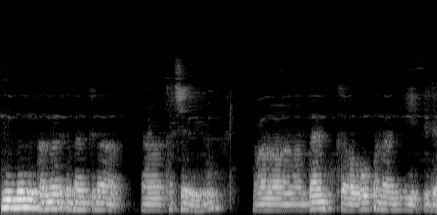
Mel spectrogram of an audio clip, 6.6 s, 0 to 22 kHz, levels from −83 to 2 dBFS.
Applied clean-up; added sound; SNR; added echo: neural mask model DeepFilterNet 3.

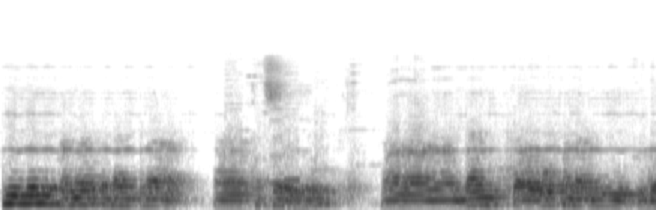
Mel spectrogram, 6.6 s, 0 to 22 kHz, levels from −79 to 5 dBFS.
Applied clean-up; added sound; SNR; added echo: neural separator model SepFormer DNS4.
